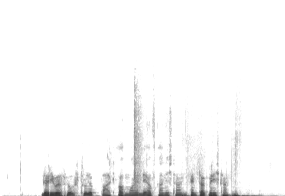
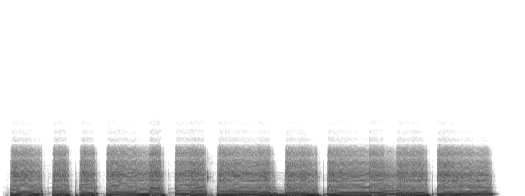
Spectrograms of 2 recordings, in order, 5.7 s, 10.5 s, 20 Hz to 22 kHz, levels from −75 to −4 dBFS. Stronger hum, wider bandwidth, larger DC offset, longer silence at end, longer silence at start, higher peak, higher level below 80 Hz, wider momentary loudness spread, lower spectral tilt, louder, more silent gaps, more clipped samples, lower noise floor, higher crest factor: neither; first, 12.5 kHz vs 7.4 kHz; neither; second, 0.15 s vs 0.6 s; first, 0.85 s vs 0.2 s; second, -12 dBFS vs -8 dBFS; about the same, -38 dBFS vs -40 dBFS; first, 8 LU vs 3 LU; about the same, -8 dB/octave vs -7.5 dB/octave; second, -27 LUFS vs -20 LUFS; neither; neither; second, -57 dBFS vs -82 dBFS; about the same, 16 dB vs 12 dB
